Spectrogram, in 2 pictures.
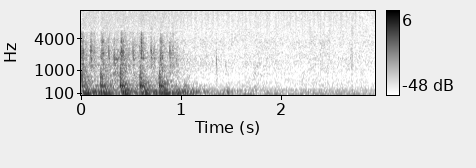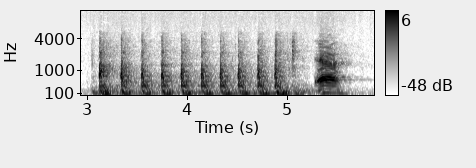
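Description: Police officers pound on a door in a burst of quick knocks, a pause, then a longer, louder run of rapid knocks, close by, with a voice cutting in at the end.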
